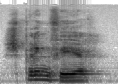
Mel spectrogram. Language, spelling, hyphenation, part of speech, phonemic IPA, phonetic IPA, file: Dutch, springveer, spring‧veer, noun, /ˈsprɪŋ.veːr/, [ˈsprɪŋ.vɪːr], Nl-springveer.ogg
- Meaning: spring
